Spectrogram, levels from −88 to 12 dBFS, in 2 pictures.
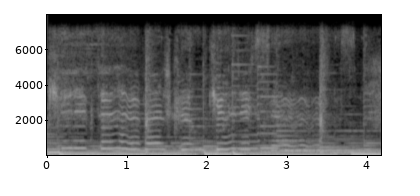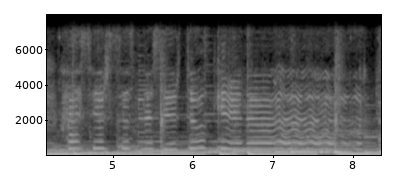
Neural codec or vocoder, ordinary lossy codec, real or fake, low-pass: none; Opus, 64 kbps; real; 7.2 kHz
